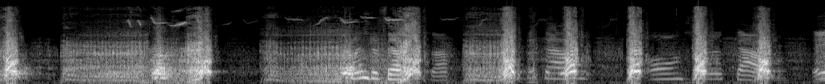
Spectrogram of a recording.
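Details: A fearful female Malinois at a Toulouse animal shelter, April 2014; a person talks over the first half, followed by several separate sharp barks with whining, yelping tones spaced under a second apart.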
